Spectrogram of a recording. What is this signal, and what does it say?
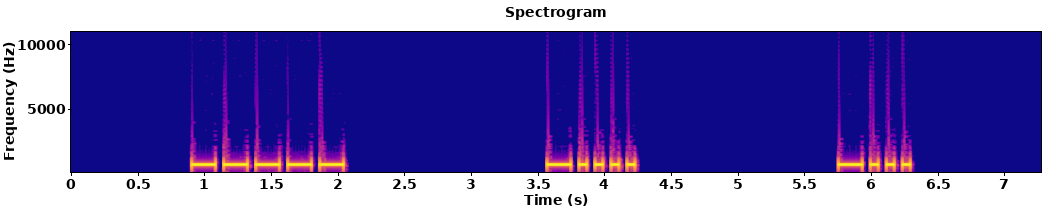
Morse code, heard as a keyed tone, about 20 wpm, spaced as for 5 wpm, 700 Hz. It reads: 06B
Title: 243 Lesson 39e - Letter z - Three Characters 20wpm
